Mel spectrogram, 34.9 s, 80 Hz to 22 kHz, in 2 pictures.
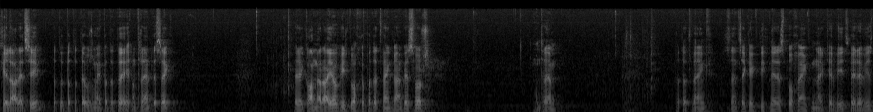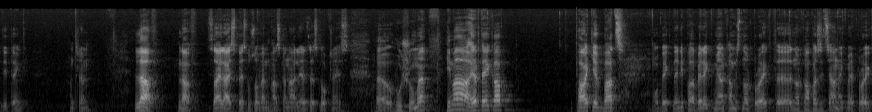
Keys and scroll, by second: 5.5 ctrl+z, 12.8 ctrl+z.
